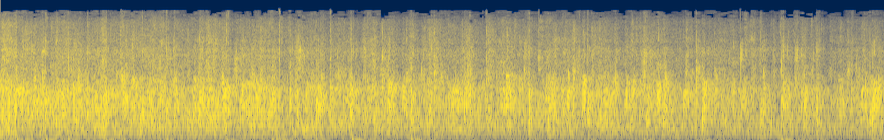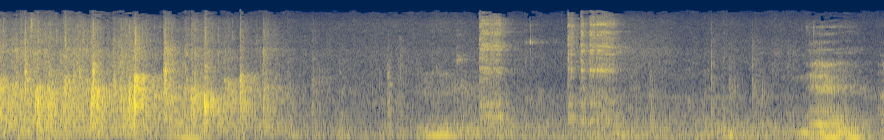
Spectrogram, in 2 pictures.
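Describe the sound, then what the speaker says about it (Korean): Audience applause at a Gyeongbuk Provincial Police lecture on big data welcomes the visiting professor, dense and loud clapping for about six seconds before thinning out into a few scattered claps and small clatters. "예배한 박수로 환영해 주시기 바랍니다."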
